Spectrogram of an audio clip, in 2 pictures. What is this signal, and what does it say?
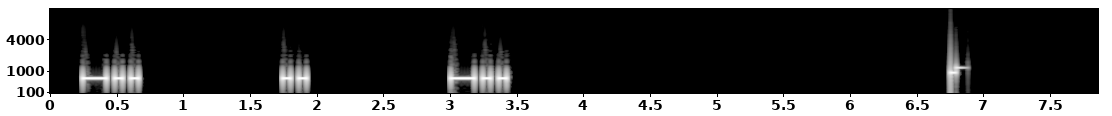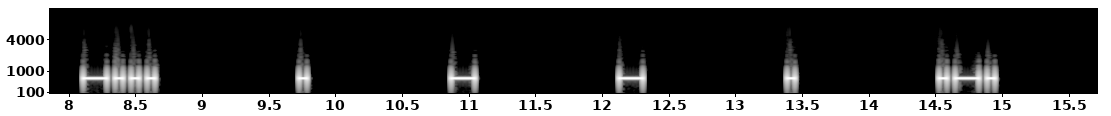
Morse code, heard as a keyed tone, about 20 wpm, spaced as for 7 wpm, 700 Hz. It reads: DID BETTER
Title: 6x Character Spacing - Top 500 Words - 20wpm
